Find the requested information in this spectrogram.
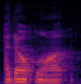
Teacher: But in this case, because it's followed by a consonant sound, I don't want, we're not going to let that T out. We're more likely to use an unreleased T.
